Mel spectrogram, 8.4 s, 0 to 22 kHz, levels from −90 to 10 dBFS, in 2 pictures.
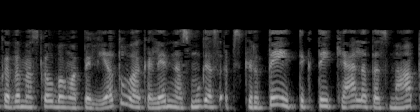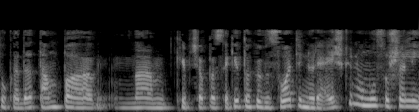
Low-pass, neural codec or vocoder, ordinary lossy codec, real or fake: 7.2 kHz; none; MP3, 32 kbps; real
